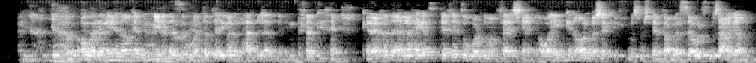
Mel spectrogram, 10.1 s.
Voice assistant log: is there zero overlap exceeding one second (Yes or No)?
No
